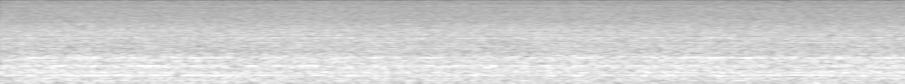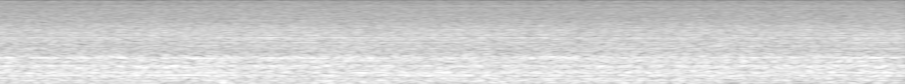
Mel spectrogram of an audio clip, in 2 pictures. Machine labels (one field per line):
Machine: fan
